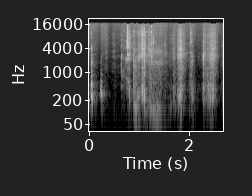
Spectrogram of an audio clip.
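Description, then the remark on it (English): Crunching of prawn cocktail flavoured crisps: a series of sharp, bright bites and chews in an irregular rhythm, loud, with no talking. “At least crunching is a nice sound.”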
